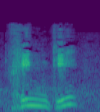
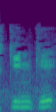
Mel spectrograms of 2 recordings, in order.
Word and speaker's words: Khimki: En caso de que se clasifique para la final de la Eurocup, será el Khimki. Porque he dicho antes Khimki y me ha dicho Pedrito Barín que se pronuncia Khimki.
